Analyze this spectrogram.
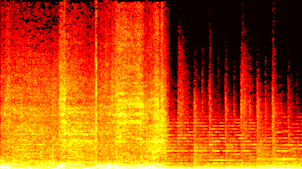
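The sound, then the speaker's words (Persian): Motorcycle engine revving loud and rough as a rider jumps hills, its pitch swooping up and down in repeated surges before settling into a steadier, gritty drone. “نوید در حالی که کلاه ایمنی به سر داره به موتورش نزدیک میشه کلاه ها میذاره روی سرش و دستکشاشو دستش میکنه”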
